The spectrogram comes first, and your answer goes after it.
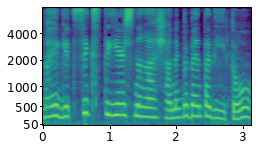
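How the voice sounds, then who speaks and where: A woman with an unremarkable speaking voice talks at a moderate pace with lively intonation, recorded with a dry, close sound and no echo. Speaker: food vlogger. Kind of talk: vlog narration.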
